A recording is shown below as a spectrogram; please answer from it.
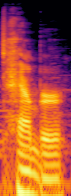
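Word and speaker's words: timbre: Uh, that word's actually pronounced tambber from everything I've heard, everything I've learned. And now I'm going to search it just to uh just to see if there's any Yeah. No, it's just tamber.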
